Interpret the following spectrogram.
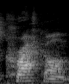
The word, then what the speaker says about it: CRAiCON: And if you're just searching for the channel, it's Crack On, and that's spelled CRAICON. All one word.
